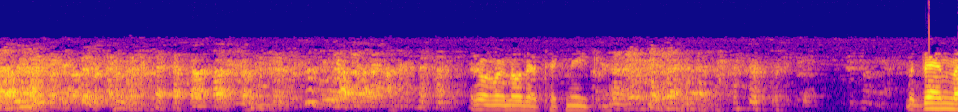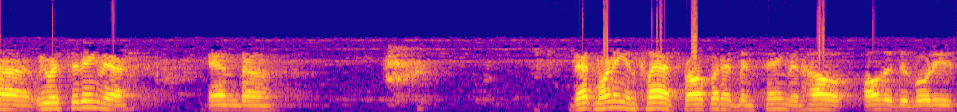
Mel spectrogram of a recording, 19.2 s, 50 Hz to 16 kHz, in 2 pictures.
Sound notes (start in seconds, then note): 2.2 laughter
